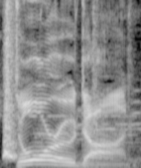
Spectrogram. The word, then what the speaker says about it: Dorudon: you've saved me yet again from my stupidity dorudon that's a cool name actually now that i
